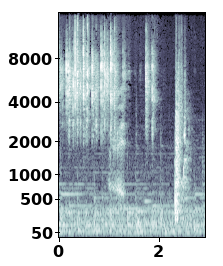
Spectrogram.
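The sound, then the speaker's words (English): Dice are rolled for a search roll, rattling and clattering across a hard surface in a quick run of small clacks, ending with one sharper knock, over a low, steady background hum. “I'm going to ask that you make a search roll, and I'll give you plus 20% to that search roll because you know exactly what you are looking for”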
